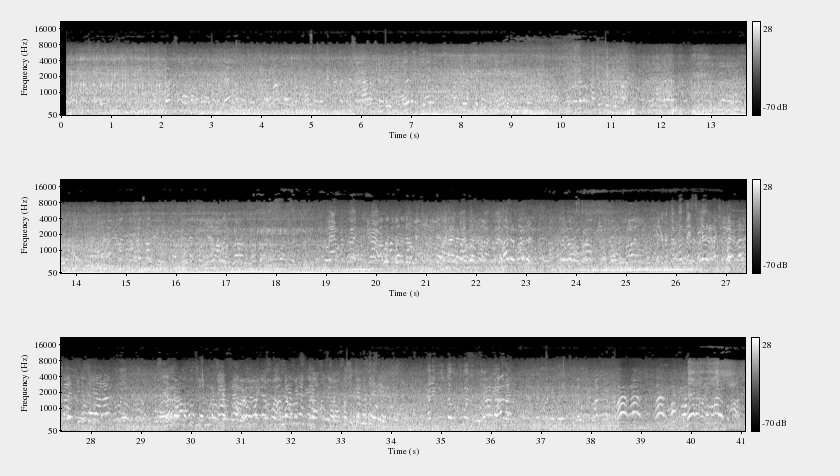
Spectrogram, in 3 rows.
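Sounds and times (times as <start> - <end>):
bus engine humming: 0.1 - 41.0
crowd talking and calling out: 0.1 - 41.0.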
